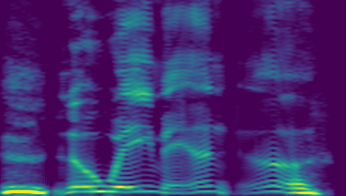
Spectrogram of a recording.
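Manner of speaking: very high, very slow, drawn-out whine. Imitating a kid from the movie gasping: whiny Melvin voice. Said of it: "He's a whiny little bitch".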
